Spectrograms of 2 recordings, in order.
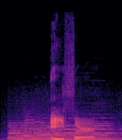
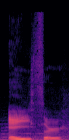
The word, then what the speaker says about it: Aether: believe it's called ether like ae is supposed to be kind of be like a long e but it's really weird it's like it's like aether something like that i don't know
